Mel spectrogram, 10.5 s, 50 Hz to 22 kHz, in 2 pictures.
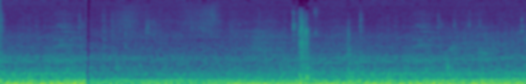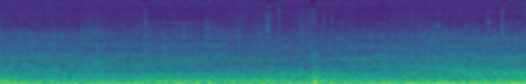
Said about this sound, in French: Et c'est parti pour 15 heures de bus.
